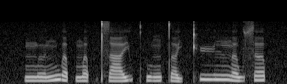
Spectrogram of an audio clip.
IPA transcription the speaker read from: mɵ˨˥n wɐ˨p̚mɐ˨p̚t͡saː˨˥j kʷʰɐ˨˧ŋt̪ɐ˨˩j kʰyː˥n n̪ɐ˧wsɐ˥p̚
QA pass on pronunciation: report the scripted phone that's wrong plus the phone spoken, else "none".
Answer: none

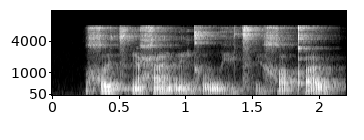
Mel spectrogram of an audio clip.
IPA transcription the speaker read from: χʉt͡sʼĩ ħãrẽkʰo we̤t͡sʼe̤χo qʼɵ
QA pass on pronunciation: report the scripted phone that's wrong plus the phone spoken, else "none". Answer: none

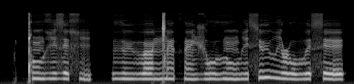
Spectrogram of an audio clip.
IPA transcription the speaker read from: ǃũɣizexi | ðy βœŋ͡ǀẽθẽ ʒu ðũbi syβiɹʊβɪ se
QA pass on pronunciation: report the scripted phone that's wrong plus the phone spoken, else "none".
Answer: b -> β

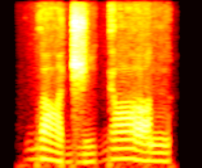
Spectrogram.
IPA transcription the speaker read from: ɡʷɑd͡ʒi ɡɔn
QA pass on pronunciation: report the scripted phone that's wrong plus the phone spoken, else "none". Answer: ɔ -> ɑ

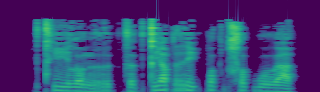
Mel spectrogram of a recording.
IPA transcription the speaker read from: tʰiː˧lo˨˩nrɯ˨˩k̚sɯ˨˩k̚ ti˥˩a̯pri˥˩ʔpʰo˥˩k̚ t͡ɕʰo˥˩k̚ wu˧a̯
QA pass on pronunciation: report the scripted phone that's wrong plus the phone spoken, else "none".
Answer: pʰ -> p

